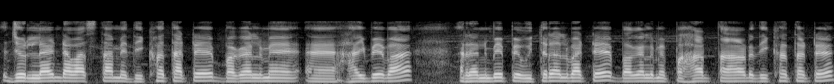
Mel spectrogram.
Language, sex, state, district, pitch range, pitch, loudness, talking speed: Bhojpuri, male, Bihar, East Champaran, 145-160 Hz, 155 Hz, -14 LUFS, 165 wpm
